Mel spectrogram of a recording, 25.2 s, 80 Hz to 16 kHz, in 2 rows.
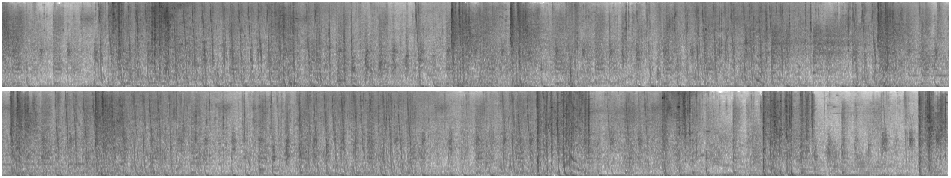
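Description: Rapid gunfire from a powerful weapon in the Borderlands 4 video game, a dense, continuous barrage of loud shots and effects that fills the clip without pause, with game music and clutter underneath.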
